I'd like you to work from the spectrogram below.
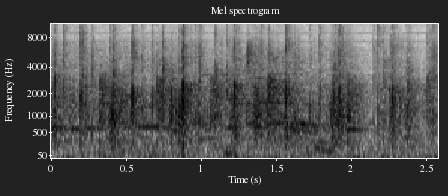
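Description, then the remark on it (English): An audience claps hands together to praise God in a steady, dense wash of applause that holds fairly even for a couple of seconds, with a faint murmur of voices beneath it. “Oh, clap your hands and give God praise.”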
